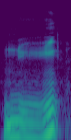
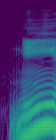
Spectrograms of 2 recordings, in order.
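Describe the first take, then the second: First: The word has a dipping third tone. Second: The word has a rising second tone. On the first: The word stands alone. "Ni by itself, you is a third tone" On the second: Another third tone follows it. "the first one actually goes up to a rising second tone"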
